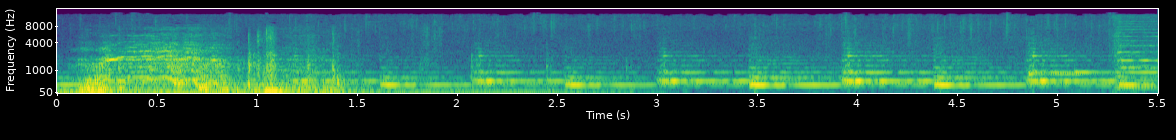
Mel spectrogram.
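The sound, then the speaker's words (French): A horse, Pécadius, walks at an even pace into a dark forest, its hooves clip-clopping in a steady rhythm, clear, after a brief noisy burst at the start that sounds like a whinny. No one speaks. “Sans escorte, sans explication, il s'éloigna du château et prit la direction de la sombre forêt. Il s'y enfonça au pas.”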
